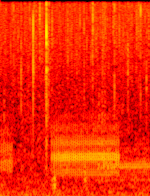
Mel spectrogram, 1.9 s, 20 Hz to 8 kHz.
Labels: {"label": "biophony, croak", "recorder": "SoundTrap 500"}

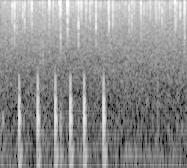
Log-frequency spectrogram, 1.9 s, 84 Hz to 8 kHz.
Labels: {"label": "biophony, knock", "recorder": "SoundTrap 300"}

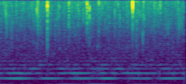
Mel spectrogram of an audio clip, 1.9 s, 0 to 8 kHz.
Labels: {"label": "biophony, midshipman", "recorder": "SoundTrap 500"}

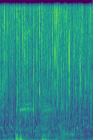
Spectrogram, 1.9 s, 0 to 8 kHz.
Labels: {"label": "biophony", "recorder": "SoundTrap 300"}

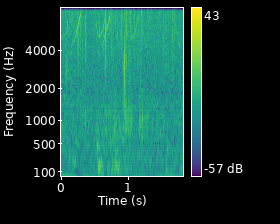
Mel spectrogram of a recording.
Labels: {"label": "biophony, dolphin", "recorder": "SoundTrap 500"}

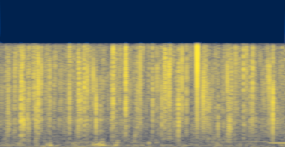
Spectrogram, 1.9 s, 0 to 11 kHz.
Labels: {"label": "biophony, cascading saw", "recorder": "SoundTrap 600 or HydroMoth"}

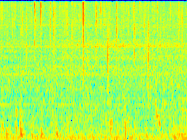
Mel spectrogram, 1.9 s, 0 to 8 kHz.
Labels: {"label": "anthrophony, boat engine", "recorder": "SoundTrap 300"}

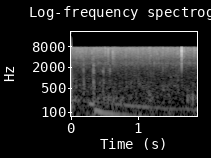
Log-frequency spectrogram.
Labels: {"label": "biophony", "recorder": "SoundTrap 300"}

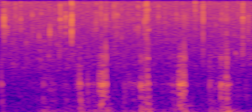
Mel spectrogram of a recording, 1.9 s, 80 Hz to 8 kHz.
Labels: {"label": "biophony, knock croak", "recorder": "SoundTrap 300"}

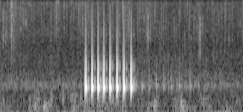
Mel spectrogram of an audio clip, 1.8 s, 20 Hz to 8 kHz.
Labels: {"label": "biophony, rattle response", "recorder": "SoundTrap 500"}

